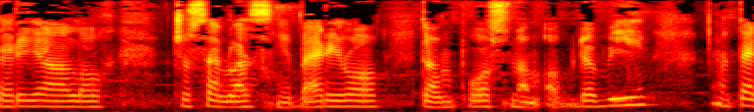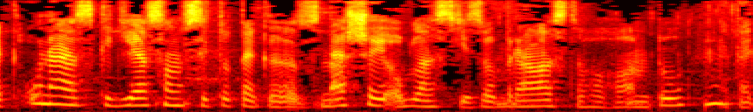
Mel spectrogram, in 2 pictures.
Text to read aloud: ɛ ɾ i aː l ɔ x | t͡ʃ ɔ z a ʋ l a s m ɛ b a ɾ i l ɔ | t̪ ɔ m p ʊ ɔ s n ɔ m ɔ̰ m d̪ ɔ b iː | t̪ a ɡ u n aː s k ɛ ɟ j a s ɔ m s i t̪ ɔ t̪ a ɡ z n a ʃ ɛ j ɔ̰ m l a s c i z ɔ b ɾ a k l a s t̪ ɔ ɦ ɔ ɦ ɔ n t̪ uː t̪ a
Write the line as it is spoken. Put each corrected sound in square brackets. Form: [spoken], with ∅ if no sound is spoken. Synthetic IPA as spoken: ɛ ɾ i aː l ɔ x | t͡ʃ ɔ [s] a ʋ l a s [ɲ] ɛ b a ɾ i l ɔ | t̪ ɔ m p ʊ ɔ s n ɔ m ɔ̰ [b] d̪ ɔ b iː | t̪ a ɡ u n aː s k ɛ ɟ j a s ɔ m s i t̪ ɔ t̪ a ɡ z n a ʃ ɛ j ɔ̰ [b] l a s c i z ɔ b ɾ a [∅] l a s t̪ ɔ ɦ ɔ ɦ ɔ n t̪ [u] t̪ a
